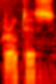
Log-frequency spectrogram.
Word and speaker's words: Groetus: Like grotesque, but grotus.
